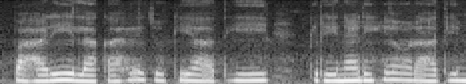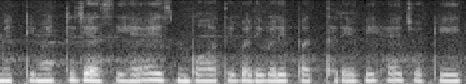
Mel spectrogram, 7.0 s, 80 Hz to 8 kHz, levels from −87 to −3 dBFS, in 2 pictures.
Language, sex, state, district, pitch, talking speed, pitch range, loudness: Hindi, female, Jharkhand, Jamtara, 215 Hz, 190 wpm, 210-225 Hz, -15 LUFS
